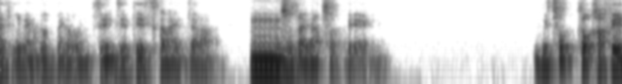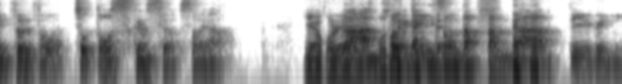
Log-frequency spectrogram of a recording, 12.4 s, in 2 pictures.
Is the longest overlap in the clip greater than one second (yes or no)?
yes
